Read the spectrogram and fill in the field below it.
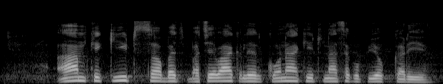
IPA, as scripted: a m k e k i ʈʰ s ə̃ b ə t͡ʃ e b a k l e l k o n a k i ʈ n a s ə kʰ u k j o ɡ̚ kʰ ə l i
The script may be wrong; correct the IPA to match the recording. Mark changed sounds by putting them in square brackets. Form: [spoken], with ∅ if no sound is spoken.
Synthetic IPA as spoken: a m k e k i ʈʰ s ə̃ b ə t͡ʃ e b a k l e l k o n a k i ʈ n a s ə [k] u [p] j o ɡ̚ [k] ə [ɾ] i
